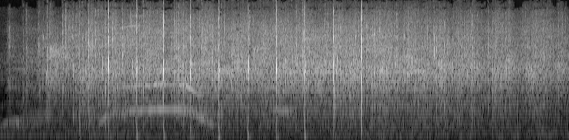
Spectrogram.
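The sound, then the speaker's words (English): One person claps for himself about ten times in a quick, steady rhythm, each clap sharp and distinct over a broad background hiss. A faint voice-like tone rises early on, and the noise lingers after the clapping stops. “That was a compliment to me, so I clapped for myself.”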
